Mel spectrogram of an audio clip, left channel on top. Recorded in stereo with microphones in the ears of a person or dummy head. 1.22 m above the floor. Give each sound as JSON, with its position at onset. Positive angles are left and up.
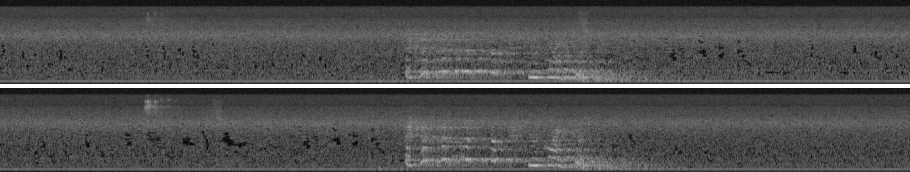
{"t": 1.4, "sound": "keys jangling", "side_deg": -40, "distance_m": 2.5}
{"t": 3.8, "sound": "a giggle", "side_deg": -30, "distance_m": 4.5}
